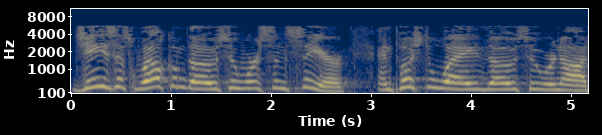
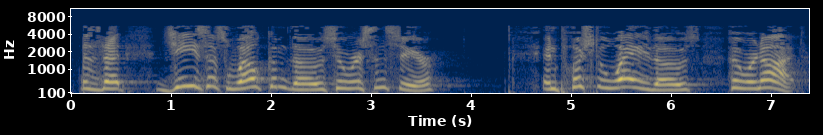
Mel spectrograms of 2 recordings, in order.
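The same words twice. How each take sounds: First: Weighty repeat with stress on "welcomed" and "away"; repeated for emphasis. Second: Slow, weighty sermon emphasis on each phrase; slow emphatic. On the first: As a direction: say it again, leaning on welcomed. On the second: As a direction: lay it down slowly so it sinks in. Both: Shown as a demonstration. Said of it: "Let me say that again".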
